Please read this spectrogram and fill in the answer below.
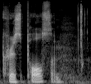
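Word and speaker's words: Kris Poulson: Yeah, you can follow me at Twitter at Chris Poulsen. – All right. And how would you spell that? – K-R-I-S, last name P-O-U-L-S-O-N.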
